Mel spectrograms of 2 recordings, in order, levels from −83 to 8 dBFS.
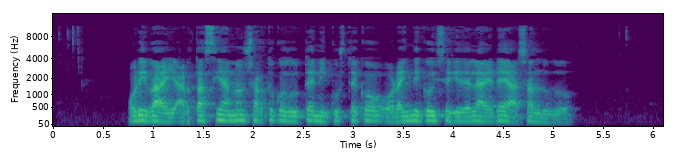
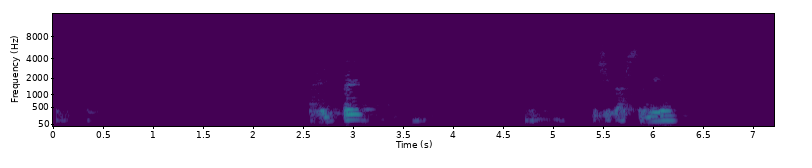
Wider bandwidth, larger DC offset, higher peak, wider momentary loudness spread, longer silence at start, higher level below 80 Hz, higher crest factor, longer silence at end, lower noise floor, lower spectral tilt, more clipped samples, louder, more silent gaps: first, 11.5 kHz vs 6.6 kHz; neither; first, -2 dBFS vs -36 dBFS; second, 9 LU vs 13 LU; first, 0.75 s vs 0.05 s; first, -58 dBFS vs under -90 dBFS; about the same, 22 dB vs 24 dB; about the same, 0.9 s vs 0.95 s; second, -63 dBFS vs under -90 dBFS; second, -5 dB/octave vs -7 dB/octave; neither; first, -23 LUFS vs -54 LUFS; second, none vs 0.21-0.34 s, 0.47-2.56 s, 3.50-3.60 s, 3.84-4.72 s, 5.19-5.40 s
